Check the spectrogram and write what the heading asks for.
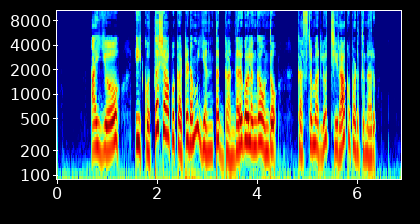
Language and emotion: Telugu, disgusted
